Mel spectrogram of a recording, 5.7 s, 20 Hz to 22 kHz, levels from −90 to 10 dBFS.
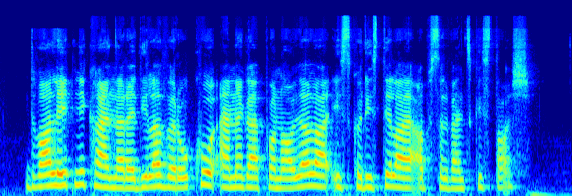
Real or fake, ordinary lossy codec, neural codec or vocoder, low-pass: real; Opus, 16 kbps; none; 14.4 kHz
